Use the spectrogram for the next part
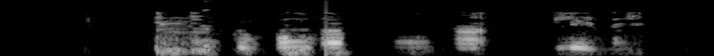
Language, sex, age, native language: Icelandic, male, 9, Icelandic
